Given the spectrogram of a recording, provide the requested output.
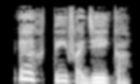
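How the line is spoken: Sighing. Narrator (Russian): вздохнула Юля

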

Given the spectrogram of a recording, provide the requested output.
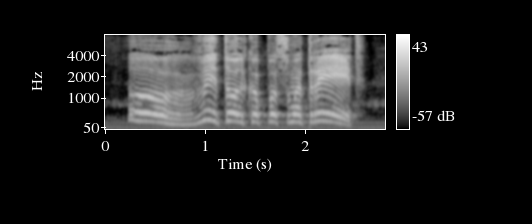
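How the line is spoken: Exclaiming. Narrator (Russian): воскликнул он

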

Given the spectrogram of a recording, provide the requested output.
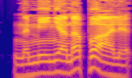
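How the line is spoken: Angry mocking mimicry. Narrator (Russian): зло передразнил он меня

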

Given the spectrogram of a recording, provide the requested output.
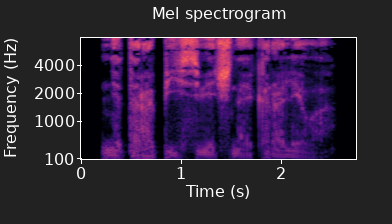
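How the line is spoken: Hoarse low voice from behind. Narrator (Russian): Хриплый и низкий голос раздался у нее из-за спины

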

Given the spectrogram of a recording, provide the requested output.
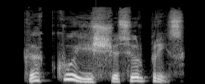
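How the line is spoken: Panicked exclamation. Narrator (Russian): в панике воскликнул Джейк

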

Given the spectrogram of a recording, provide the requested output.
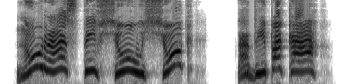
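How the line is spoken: Snapping retort. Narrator (Russian): огрызнулся уродец

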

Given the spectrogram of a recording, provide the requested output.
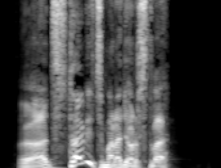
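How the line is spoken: Barked command. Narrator (Russian): Гаркнул генерал от инфантерии

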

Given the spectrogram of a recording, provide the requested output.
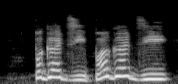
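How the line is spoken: Exclaiming. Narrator (Russian): воскликнул Гайдо

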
